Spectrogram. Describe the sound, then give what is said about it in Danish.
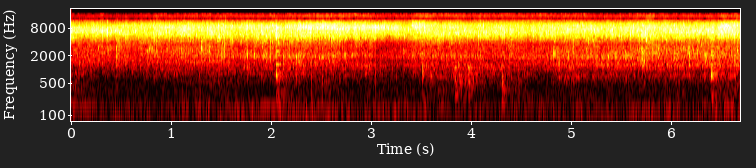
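Steady, loud sizzling of meat searing in a hot pan for about 45 seconds a side until it forms a browned crust, a dense crackling hiss with occasional sharper pops and spits, continuous with no voices. “du kan måske lige prøve at fortælle, hvad man kan se nu at den har fået en stegeskorp på den her kort.”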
